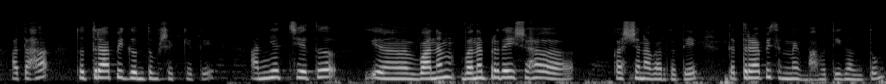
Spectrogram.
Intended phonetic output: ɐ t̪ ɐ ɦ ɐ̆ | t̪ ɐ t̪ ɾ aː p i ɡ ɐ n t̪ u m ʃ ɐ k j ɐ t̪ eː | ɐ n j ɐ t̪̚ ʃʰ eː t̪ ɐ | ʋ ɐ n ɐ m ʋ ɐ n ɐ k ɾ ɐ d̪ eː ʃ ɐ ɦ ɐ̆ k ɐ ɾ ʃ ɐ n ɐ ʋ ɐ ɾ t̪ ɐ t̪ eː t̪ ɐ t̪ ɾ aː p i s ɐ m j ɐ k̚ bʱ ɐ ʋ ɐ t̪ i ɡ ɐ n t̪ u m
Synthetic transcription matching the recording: ɐ t̪ ɐ ɦ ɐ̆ | t̪ ɐ t̪ ɾ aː p i ɡ ɐ n t̪ u m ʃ ɐ k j ɐ t̪ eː | ɐ n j ɐ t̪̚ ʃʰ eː t̪ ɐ | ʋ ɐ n ɐ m ʋ ɐ n ɐ p ɾ ɐ d̪ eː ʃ ɐ ɦ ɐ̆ k ɐ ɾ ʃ ɐ n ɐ ʋ ɐ ɾ t̪ ɐ t̪ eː t̪ ɐ t̪ ɾ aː p i s ɐ m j ɐ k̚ bʱ ɐ ʋ ɐ t̪ i ɡ ɐ n t̪ u m

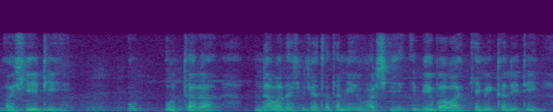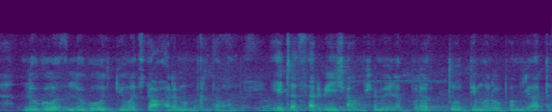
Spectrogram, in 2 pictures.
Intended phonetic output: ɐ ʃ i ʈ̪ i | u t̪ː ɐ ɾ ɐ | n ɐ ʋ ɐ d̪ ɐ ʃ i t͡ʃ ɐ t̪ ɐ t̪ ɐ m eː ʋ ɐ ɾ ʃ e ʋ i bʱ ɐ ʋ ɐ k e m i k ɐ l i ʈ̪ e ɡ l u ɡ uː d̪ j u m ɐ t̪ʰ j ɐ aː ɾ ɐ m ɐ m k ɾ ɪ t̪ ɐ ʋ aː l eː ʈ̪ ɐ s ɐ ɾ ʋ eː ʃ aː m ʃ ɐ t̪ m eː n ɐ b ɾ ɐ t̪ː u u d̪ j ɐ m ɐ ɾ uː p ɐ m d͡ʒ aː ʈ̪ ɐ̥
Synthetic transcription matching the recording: ɐ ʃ i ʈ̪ i | u t̪ː ɐ ɾ ɐ | n ɐ ʋ ɐ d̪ ɐ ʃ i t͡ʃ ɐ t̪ ɐ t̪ ɐ m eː ʋ ɐ ɾ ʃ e ʋ i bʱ ɐ ʋ ɐ k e m i k ɐ l i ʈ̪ i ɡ l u ɡ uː d̪ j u m ɐ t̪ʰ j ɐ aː ɾ ɐ m ɐ m k ɾ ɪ t̪ ɐ ʋ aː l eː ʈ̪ ɐ s ɐ ɾ ʋ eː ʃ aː m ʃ ɐ m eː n ɐ b ɾ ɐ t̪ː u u d̪ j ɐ m ɐ ɾ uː p ɐ m d͡ʒ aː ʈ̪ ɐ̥

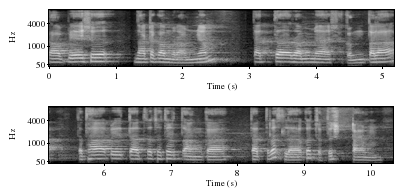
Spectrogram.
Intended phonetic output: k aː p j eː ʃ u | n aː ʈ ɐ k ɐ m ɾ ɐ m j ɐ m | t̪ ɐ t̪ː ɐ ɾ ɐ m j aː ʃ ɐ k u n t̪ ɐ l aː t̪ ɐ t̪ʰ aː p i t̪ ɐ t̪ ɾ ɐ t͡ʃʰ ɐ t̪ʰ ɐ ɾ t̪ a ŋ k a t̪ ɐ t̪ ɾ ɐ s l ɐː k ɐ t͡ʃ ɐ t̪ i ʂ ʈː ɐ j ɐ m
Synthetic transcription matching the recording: k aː p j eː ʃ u | n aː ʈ ɐ k ɐ m ɾ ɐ m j ɐ m | t̪ ɐ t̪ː ɐ ɾ ɐ m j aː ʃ ɐ k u n t̪ ɐ l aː t̪ ɐ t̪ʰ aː p i t̪ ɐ t̪ ɾ ɐ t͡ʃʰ ɐ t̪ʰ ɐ ɾ t̪ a ŋ k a t̪ ɐ t̪ ɾ ɐ s l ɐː k ɐ t͡ʃ ɐ t̪ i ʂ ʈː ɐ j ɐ m

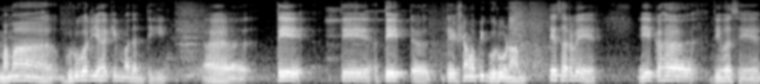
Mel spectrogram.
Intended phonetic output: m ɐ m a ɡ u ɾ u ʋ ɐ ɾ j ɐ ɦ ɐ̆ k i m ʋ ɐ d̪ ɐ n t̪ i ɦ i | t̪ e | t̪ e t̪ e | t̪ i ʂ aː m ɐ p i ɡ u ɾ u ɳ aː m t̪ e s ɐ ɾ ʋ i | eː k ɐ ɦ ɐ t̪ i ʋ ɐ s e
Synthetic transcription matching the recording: m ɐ m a ɡ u ɾ u ʋ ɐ ɾ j ɐ ɦ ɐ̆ k i m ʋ ɐ d̪ ɐ n t̪ i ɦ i | t̪ e | t̪ e t̪ e | t̪ e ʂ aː m ɐ p i ɡ u ɾ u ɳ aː m t̪ e s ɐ ɾ ʋ e | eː k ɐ ɦ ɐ d̪ i ʋ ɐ s e

